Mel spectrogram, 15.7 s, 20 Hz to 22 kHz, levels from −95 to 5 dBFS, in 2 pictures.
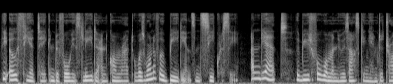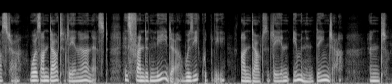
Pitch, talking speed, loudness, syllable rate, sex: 190 Hz, 165 wpm, -19 LUFS, 5.2 syllables/s, female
